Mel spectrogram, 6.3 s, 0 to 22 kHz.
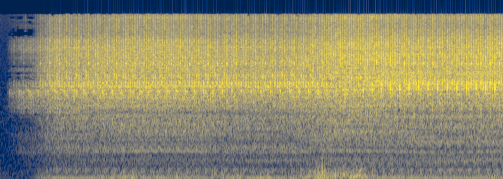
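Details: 2013 Honda Fit with P0302 cylinder 2 misfire, blinking check engine light, no power on acceleration: petrol engine idles unevenly with irregular stumble from a cylinder misfire.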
